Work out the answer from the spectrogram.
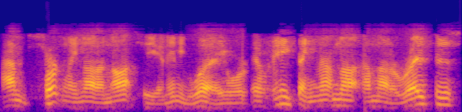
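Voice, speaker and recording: Man, phone interview guest, rambling, halting restarts, blunt, tinny phone-line sound. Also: on the low side, expressive. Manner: blunt, occasionally crude. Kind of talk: phone interview, recounting his life.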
